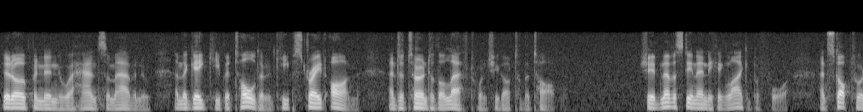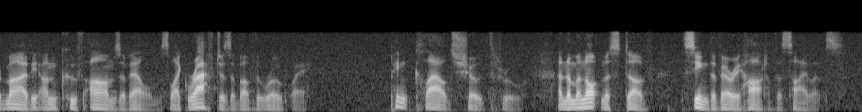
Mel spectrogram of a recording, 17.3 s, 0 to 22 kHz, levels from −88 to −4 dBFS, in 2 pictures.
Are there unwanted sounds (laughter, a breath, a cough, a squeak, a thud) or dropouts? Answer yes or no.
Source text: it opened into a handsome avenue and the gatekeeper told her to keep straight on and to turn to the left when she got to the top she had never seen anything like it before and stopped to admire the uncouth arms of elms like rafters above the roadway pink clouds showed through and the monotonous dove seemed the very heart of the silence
yes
